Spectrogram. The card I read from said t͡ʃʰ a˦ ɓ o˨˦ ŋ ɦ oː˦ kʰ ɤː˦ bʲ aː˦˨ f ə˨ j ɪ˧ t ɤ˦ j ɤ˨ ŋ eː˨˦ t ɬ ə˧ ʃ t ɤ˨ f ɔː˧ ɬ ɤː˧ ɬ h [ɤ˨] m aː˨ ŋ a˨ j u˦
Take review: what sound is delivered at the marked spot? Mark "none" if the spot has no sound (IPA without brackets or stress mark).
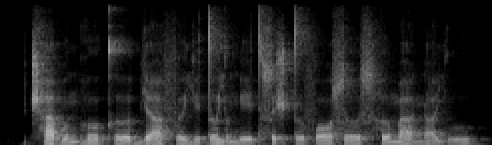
ɤ˦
